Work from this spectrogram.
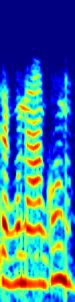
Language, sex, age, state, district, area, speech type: Odia, female, 30-45, Odisha, Kendujhar, urban, conversation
